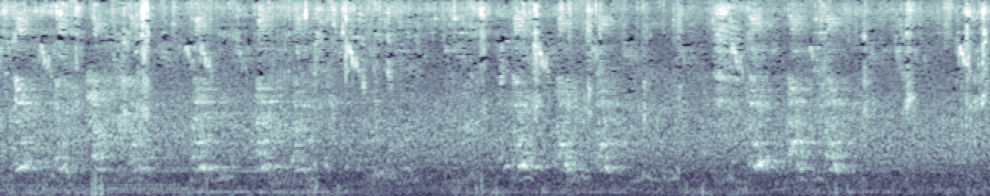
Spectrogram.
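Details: Scamp, a two-year-old neutered rough coat Jack Russell Terrier, plays tug. He gives short, rough, repeated barks and growly yaps in a steady stream, about two or three a second, with a person speaking now and then.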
